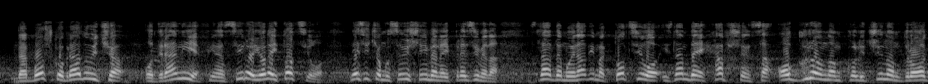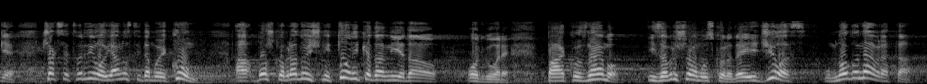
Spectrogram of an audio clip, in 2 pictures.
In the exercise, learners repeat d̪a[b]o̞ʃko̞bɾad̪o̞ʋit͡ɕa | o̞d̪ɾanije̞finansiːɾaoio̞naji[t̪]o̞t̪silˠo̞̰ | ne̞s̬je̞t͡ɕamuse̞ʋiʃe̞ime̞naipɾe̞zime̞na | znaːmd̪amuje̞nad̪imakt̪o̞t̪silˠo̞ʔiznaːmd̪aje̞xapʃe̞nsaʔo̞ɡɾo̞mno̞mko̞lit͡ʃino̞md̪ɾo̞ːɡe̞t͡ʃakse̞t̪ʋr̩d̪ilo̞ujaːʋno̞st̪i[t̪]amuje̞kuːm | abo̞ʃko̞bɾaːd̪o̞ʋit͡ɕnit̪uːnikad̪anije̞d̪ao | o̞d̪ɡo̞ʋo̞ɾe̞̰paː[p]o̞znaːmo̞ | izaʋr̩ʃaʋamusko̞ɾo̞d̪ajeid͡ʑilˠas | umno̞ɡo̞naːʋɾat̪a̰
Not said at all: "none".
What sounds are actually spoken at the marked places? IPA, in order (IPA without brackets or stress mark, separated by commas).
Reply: b, t̪, d̪, k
